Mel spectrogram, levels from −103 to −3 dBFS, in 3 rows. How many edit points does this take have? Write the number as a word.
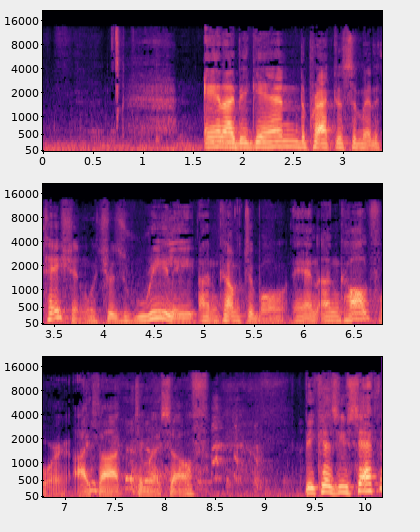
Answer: zero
